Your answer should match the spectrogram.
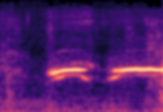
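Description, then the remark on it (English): Two short, shrill whistle blasts in quick succession, each holding a steady high pitch, loud with a brief gap between them and no talking. “Blow the whistle.”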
